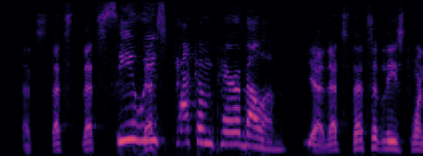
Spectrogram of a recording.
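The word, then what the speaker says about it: Si vis pacem para bellum: It's Si vis pacem parabellum. That's Si vis pacem parabellum.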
